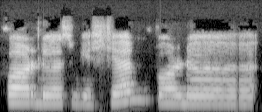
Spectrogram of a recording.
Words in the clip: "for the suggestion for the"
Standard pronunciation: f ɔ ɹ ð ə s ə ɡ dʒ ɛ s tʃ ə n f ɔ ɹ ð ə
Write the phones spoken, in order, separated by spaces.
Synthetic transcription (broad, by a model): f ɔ ɹ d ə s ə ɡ ɛ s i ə n f ɔ ɹ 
